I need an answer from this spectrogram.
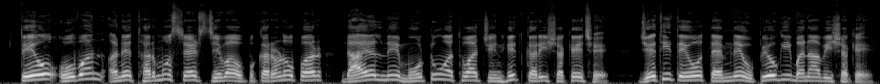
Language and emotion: Gujarati, neutral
